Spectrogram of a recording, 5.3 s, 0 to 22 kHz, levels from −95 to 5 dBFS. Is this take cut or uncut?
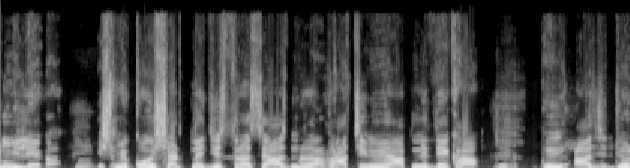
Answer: uncut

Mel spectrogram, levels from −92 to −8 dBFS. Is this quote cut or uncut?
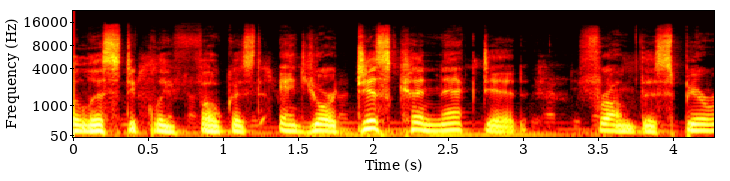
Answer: cut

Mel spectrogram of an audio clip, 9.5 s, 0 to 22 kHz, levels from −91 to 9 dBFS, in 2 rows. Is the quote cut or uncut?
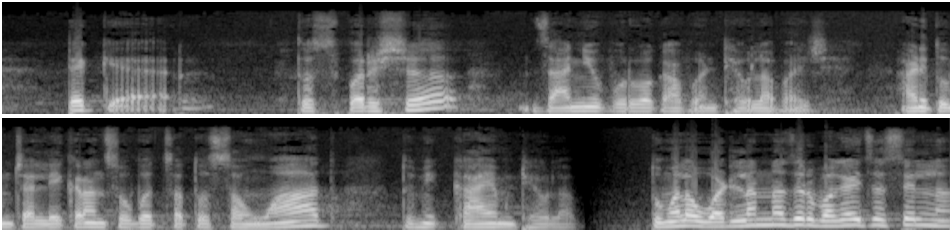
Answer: cut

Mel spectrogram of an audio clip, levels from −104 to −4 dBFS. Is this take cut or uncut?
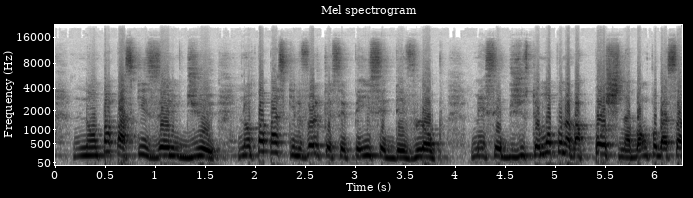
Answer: uncut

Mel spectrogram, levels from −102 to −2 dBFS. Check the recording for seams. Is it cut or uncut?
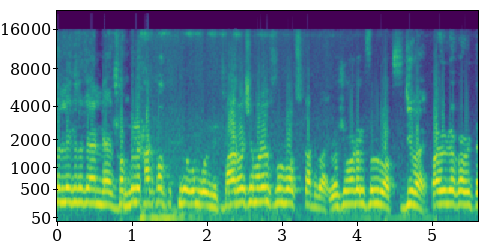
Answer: cut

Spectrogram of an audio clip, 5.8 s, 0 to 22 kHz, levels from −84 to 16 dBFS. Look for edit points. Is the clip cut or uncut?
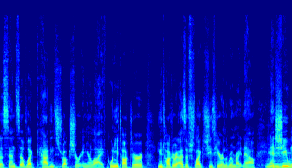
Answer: cut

